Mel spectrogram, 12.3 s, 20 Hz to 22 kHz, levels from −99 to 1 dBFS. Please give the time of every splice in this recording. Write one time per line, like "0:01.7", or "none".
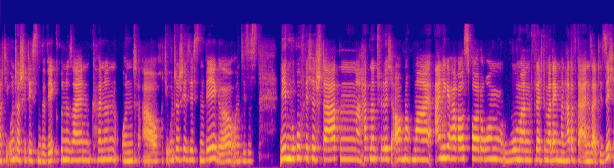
none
